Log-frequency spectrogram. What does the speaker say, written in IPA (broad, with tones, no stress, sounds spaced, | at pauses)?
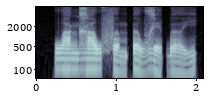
w a˧ ŋ ɣ a˧ w f ə˨˩˦ m ʔ ə˨˩˦ w ɣ e˨˩˨ ɓ ə˨˩˦ j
